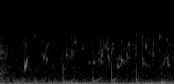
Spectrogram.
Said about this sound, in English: Well, I done found a jug of acid here. Now I'm gonna start pouring it now.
